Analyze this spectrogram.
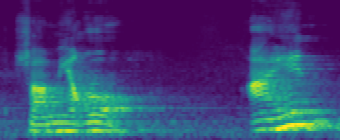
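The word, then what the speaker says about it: سَمِعَ: jadi jangan samiallah Sami Sami Ain di fathah bukan o tapi a ya Samia samiallahu liman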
